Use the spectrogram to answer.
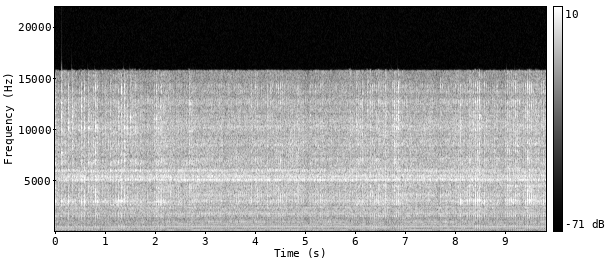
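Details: Kraftworld KW-5800 58cc Chinese two-stroke chainsaw, previously low compression after straight fuel, now with the new carburetor fitted, choke opened: buzzing at high steady revs with a raspy, even note and no stumbling; runs properly.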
